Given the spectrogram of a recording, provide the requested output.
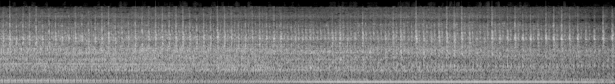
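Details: Jeep 4.0 engine idling cold: loose, uneven knock tapping over the engine hum about twice a second; engine knocking when cold, cause unknown.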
